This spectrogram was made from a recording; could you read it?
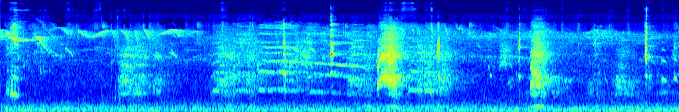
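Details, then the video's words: Chickens clucking on a farm, with short harmonic cackles and bursts rising over a steady low background rumble, while small birds chirp with thin high notes throughout. "Galinhas Cacarejando"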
